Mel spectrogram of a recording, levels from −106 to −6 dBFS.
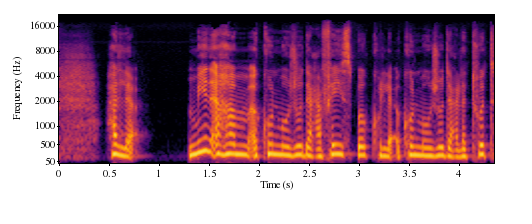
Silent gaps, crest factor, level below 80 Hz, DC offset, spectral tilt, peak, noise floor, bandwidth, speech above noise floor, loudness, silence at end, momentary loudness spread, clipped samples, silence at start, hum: none; 20 dB; -82 dBFS; under 0.1%; -5.5 dB/octave; -4 dBFS; -44 dBFS; 16 kHz; 21 dB; -24 LUFS; 0 s; 9 LU; under 0.1%; 0 s; none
